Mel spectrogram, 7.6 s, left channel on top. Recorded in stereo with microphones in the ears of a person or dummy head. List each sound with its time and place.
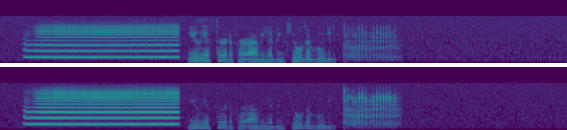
0.3 s a trumpet: 25° right (ahead or behind)
2.5 s a man speaking: 65° left (ahead or behind)
4.6 s a dropped coin: 50° right (ahead or behind)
